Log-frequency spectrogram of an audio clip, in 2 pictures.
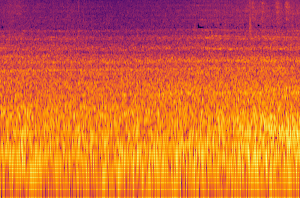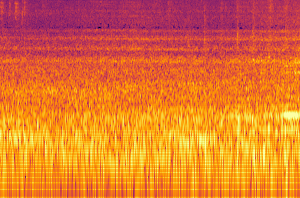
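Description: A train running past at the station, a steady rumble that grows gradually louder.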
